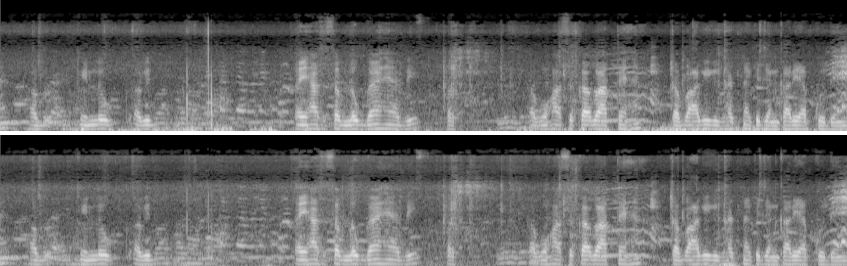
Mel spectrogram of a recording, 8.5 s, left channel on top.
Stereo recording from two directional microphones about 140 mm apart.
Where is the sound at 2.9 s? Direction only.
10° left (ahead or behind).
